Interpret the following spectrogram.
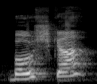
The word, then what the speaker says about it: Boscia: only because of the scent this is the boshka that's how you say it makeup breakup cool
